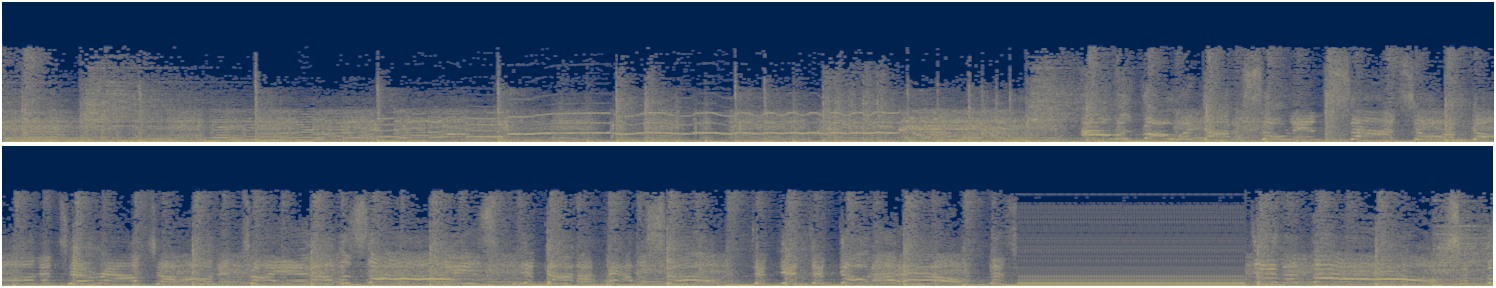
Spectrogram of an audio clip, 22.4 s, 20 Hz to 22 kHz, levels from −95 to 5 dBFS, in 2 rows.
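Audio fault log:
18.82–20.51 s, system hang loop: a 20 ms fragment repeats exactly, producing a steady 50 Hz buzz. The system froze while the hardware replayed its ring buffer.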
